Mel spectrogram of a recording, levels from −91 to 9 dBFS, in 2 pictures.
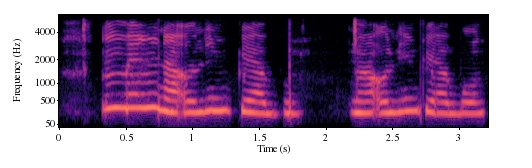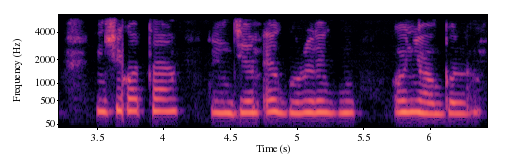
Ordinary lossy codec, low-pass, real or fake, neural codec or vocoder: none; 5.4 kHz; fake; vocoder, 22.05 kHz, 80 mel bands, HiFi-GAN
